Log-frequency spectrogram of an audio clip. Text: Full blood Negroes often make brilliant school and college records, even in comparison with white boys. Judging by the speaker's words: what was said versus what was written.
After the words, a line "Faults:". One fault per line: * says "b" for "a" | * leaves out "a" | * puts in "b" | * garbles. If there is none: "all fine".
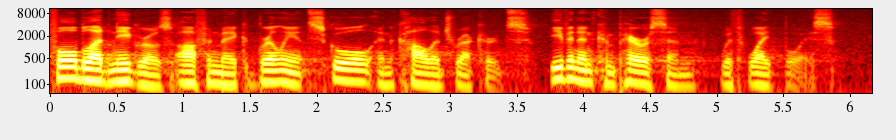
Full blood Negroes often make brilliant school and college records, even in comparison with white boys.
Faults:
all fine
